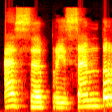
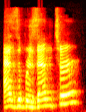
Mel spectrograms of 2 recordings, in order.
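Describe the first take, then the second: First: The s in 'as' sounds like a hissed s. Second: The s in 'as' sounds like a z. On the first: The speaker calls it wrong. "Jadi bukan as a presenter, nah itu salah" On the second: The speaker calls it right. "S-nya itu pronounce Z"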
